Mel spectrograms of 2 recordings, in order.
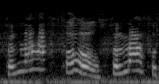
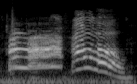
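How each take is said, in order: First: High, loud garbled mom voice; mom's mock mumble. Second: Very high, drawn-out yell; mock scream. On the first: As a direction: put on an off-screen mom, very high-pitched. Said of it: "the mom's sort of mumbling". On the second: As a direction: scream it slowly, hammed-up. Retold escalating shouting match with mom.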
